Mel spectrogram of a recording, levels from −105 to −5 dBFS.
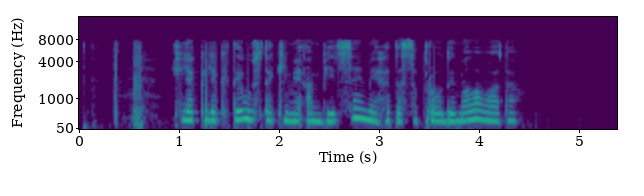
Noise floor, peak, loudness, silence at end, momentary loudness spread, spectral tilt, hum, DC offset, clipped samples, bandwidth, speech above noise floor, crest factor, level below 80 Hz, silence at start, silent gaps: -73 dBFS; -36 dBFS; -52 LUFS; 1 s; 14 LU; -4 dB/octave; none; under 0.1%; under 0.1%; 8.2 kHz; 22 dB; 16 dB; -86 dBFS; 0.55 s; none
